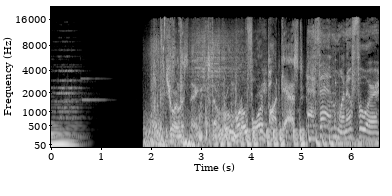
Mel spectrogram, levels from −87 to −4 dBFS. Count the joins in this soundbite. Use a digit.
1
